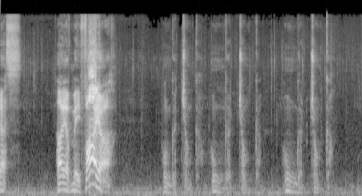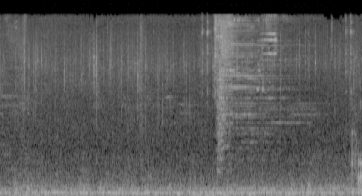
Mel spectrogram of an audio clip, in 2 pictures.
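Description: A campfire crackles and roars steadily.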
